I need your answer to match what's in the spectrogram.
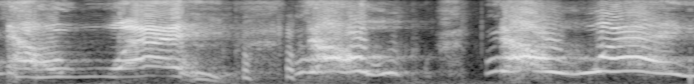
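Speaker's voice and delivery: put-on very high, very slow, rising scream. Retelling a phone call, acting out the other caller screaming. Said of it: "Literally screamed".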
